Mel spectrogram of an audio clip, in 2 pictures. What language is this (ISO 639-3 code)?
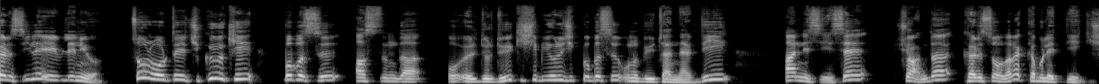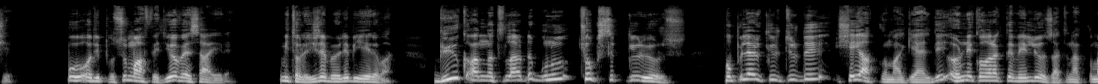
tur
